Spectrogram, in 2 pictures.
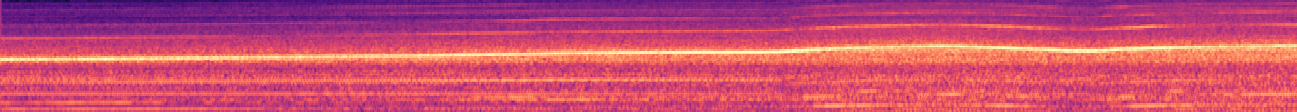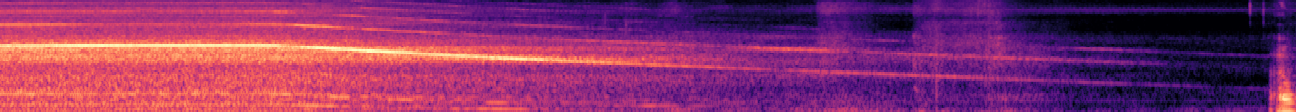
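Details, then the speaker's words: Ten-year-old snail-shell (centrifugal) fan: shrill jet-like turbine whine rising and falling with fan speed, then winding down as it stops; cause unclear. "a turbo fan everyone it sounds like a flippin jet engine"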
